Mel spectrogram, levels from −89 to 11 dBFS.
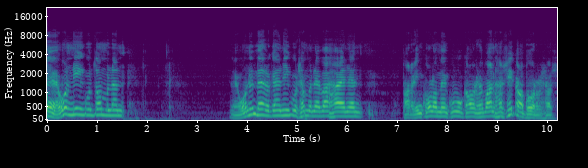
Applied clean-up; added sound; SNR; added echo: none; none; none; reverberation time 0.4 s.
